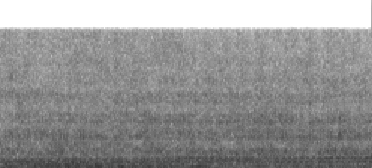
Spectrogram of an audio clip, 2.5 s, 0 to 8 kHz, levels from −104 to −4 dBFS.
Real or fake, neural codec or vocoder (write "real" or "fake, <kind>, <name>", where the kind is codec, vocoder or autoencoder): fake, codec, HILCodec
